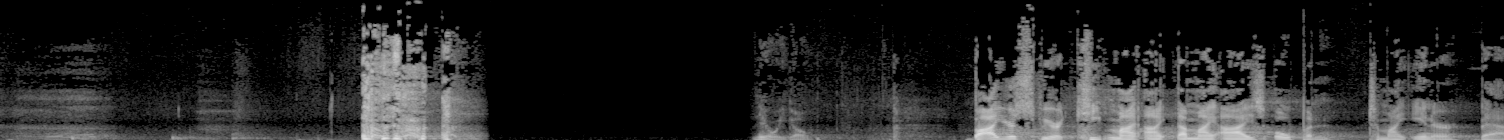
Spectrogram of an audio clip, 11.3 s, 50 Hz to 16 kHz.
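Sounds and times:
speaker clearing throat during a Bible reading and prayer: 0:02.7 - 0:03.7
speaker coughing harshly: 0:02.7 - 0:03.7
speech: 0:07.3 - 0:11.2.

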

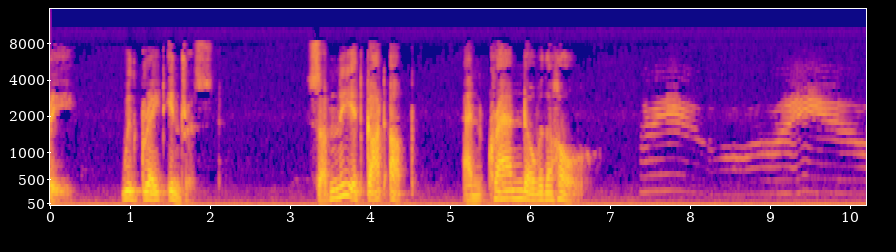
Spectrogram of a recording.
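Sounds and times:
speech: 0:00.9 - 0:02.0, 0:03.2 - 0:04.6, 0:05.2 - 0:06.7
white tomcat meowing in the lower boughs of an ash tree: 0:07.4 - 0:10.1.

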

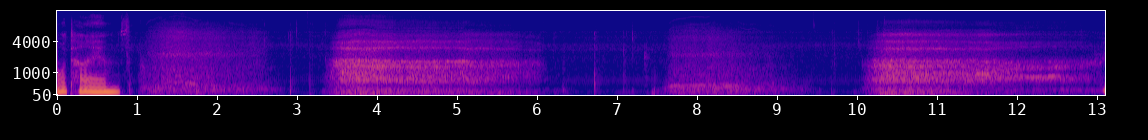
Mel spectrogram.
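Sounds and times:
speech: 0:00.1 - 0:01.0
person breathing deeply in through the nose and out through the mouth: 0:01.0 - 0:02.8, 0:03.4 - 0:06.2, 0:07.6 - 0:09.4, 0:10.1 - 0:13.0.

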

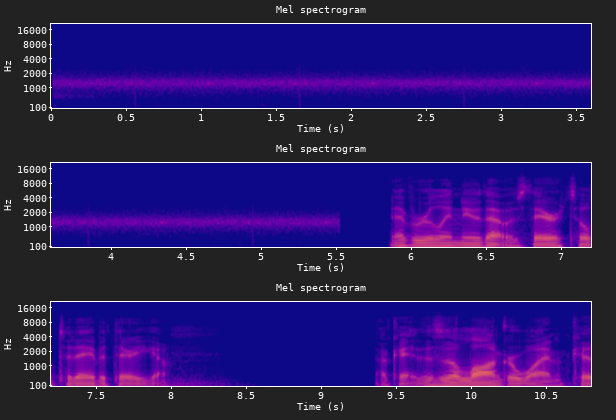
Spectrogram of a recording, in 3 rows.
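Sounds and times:
white noise hiss: 0:00.0 - 0:05.5
speech: 0:05.8 - 0:08.2, 0:09.5 - 0:10.7.

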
